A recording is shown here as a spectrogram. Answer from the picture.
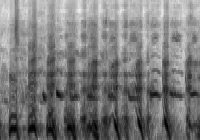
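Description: Two men laughing hard into close studio microphones, a fast run of short chuckles.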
